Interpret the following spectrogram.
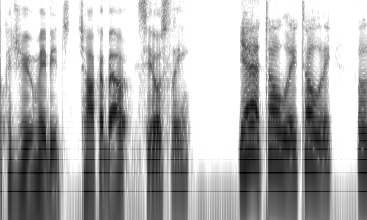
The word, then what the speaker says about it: SEOSLY: So there are basically like two types of pronunciation. At first, it was supposed to be SEOSLY because I wanted this to be from seriously. Then kind of more people used to call it SEOSLY, as sly as a fox.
